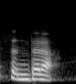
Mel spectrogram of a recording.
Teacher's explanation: अनुस्वार का उच्चारण हम नाक से करते हैं।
